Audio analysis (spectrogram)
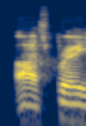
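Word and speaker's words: Ospreay: do you say his last name ospre yeah Osprey yeah I know he says he wants it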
